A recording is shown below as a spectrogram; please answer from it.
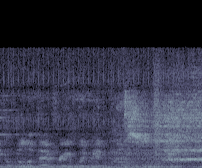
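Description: Soundtrack of a DVD trailer playing on a television, picked up across the room by a phone: brief voices, then a hissing sound with a steady high whine from about a second and a half in.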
